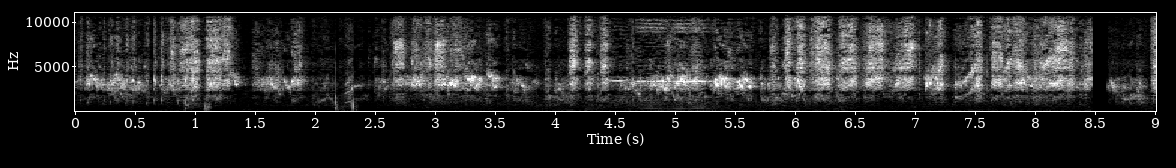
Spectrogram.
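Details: Colony-bred lovebirds: a dense, continuous chatter of shrill, high squeaky chirps and screeches from many birds at once, with occasional clicks and rustling.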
